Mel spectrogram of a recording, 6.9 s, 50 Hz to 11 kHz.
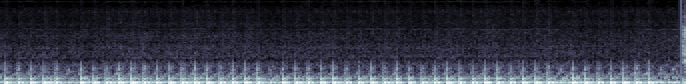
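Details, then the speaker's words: Ford 4.6 modular engine at warm idle, squeaking belt quieted with lubricant: loud idle with steady chuffing pulse about four per second and uneven lope of a dead cylinder; misfire, cause not confirmed. "this is just to help us listen for the misfire"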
